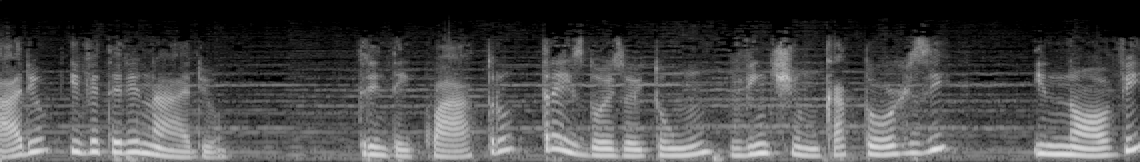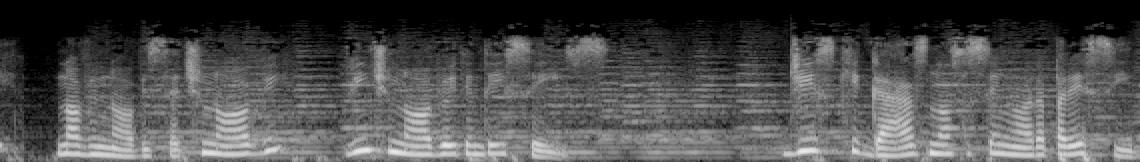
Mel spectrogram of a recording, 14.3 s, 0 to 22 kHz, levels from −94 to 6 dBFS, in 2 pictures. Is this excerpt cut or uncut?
uncut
